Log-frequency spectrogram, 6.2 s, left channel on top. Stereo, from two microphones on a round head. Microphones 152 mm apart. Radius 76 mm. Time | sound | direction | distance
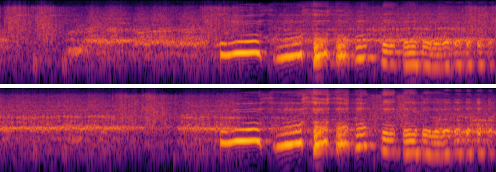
2.8 | laughter | 10° left (ahead or behind) | 0.6 m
